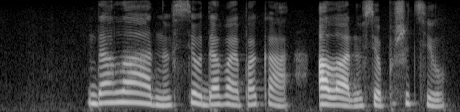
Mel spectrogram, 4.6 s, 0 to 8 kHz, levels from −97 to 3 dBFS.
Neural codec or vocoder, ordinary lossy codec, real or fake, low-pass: none; none; real; none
